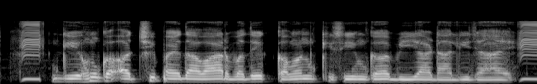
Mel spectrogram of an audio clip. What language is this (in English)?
Bhojpuri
